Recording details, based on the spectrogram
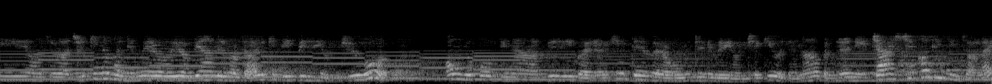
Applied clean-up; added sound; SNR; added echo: none; Wind instrument, woodwind instrument; 12 dB; reverberation time 2.4 s.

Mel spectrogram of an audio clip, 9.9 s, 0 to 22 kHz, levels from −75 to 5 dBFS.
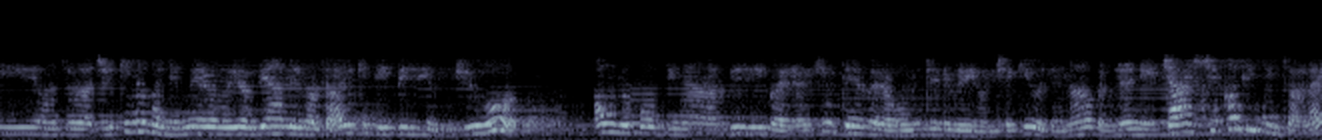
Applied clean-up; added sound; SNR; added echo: neural separator model SepFormer DNS4.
